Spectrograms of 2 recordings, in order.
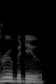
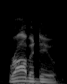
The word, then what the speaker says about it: Robidoux: It is Caden Harris for the Mount Marty Lancers, and it is Rubidoux for Rubidoux for Rubidoux. We'll get there. We'll get there eventually. Robidoux, third time's the charm.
